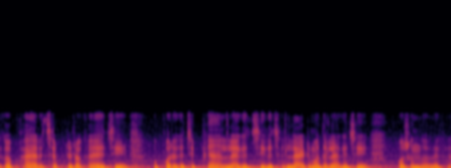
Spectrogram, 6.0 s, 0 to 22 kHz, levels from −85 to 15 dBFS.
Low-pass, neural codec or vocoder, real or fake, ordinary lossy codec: 7.2 kHz; none; real; none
